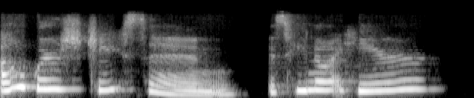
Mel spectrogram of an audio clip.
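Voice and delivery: effusive, gushing manner of speaking.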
